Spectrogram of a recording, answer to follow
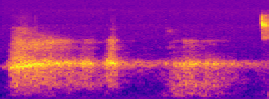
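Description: Near silence with faint breathing close to the microphone: a soft exhale over the first second and an inhale shortly before speech resumes.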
